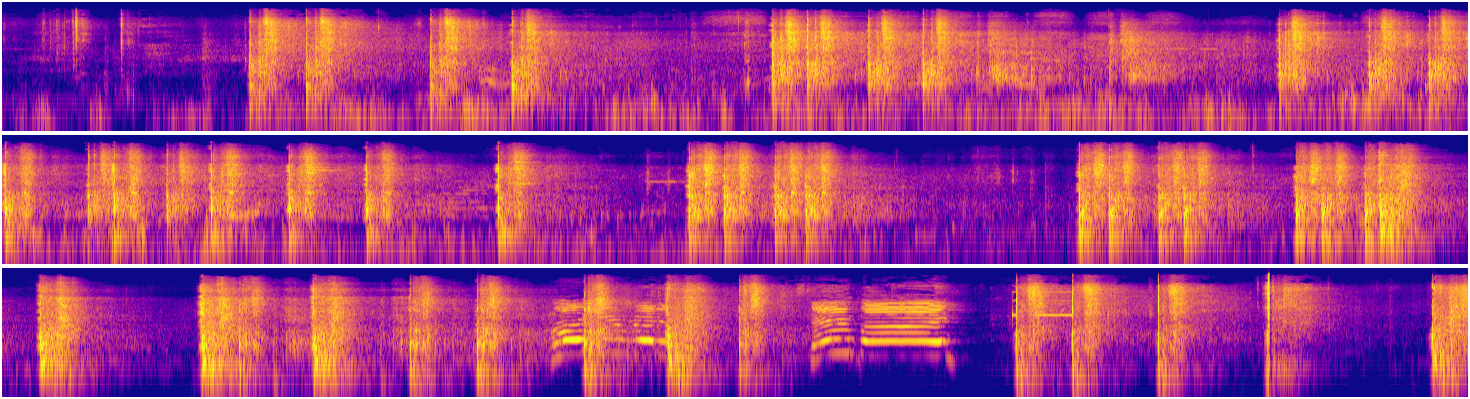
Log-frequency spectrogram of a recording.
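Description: Handgun shots fired in quick strings of several shots each, with short breaks between strings, as a shooter works through a practical-shooting stage. Near the end a pitched, wavering ringing tone sounds twice among the shots.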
